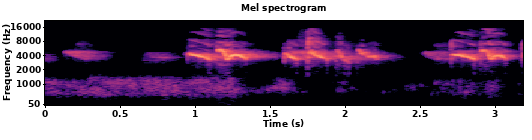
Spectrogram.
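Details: White-crowned shama (Puteh Raja) in its new-feather season: bright warbled phrases high in pitch, a soft opening whistle, then three loud bursts of rapid, tumbling notes separated by short pauses, over faint low background noise.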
